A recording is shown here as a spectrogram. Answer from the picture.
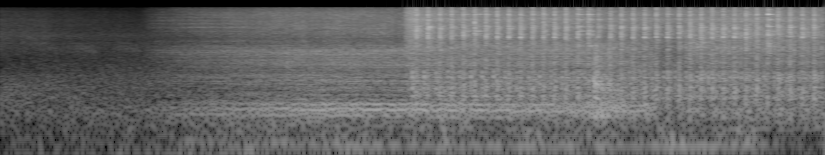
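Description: Pneumatic rock drill hammering into stone, a rapid, steady, machine-gun-like chatter. It swells in after a quiet start and is at full strength from about four seconds in.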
